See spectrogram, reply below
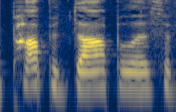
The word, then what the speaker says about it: Papadopoulos: Papadopoulos, if that's how you pronounce his name. – That's how you say it, He was lying.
